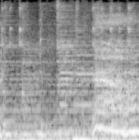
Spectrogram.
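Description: Background music with a steady bass line. Near the end, a short straining vocal sound from a woman pulling cassava stems out of the ground.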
